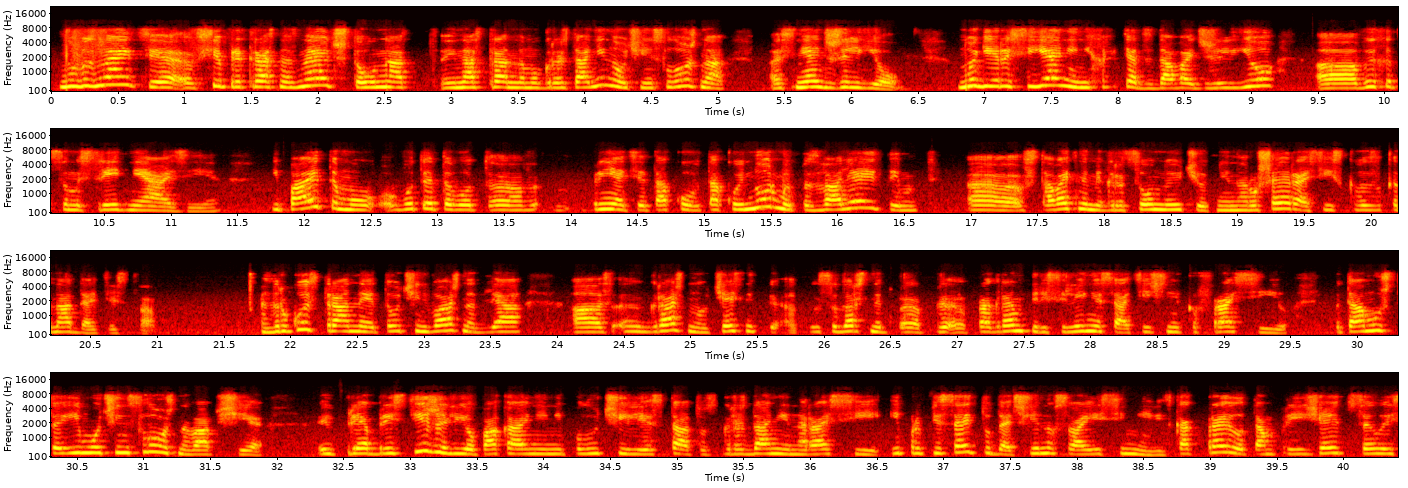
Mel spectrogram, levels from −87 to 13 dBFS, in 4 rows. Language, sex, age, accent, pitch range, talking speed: Russian, female, 50-69, native, 210-255 Hz, 130 wpm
